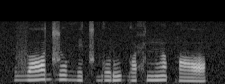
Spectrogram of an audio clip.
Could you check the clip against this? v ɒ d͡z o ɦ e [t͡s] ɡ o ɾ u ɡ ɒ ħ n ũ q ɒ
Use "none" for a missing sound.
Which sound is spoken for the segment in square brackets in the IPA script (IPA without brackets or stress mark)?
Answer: t͡s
